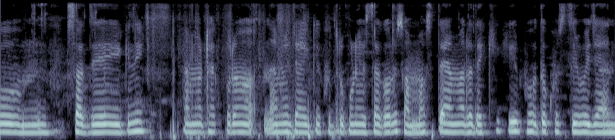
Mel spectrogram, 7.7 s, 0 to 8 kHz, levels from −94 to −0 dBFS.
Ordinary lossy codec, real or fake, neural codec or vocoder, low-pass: none; real; none; 7.2 kHz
